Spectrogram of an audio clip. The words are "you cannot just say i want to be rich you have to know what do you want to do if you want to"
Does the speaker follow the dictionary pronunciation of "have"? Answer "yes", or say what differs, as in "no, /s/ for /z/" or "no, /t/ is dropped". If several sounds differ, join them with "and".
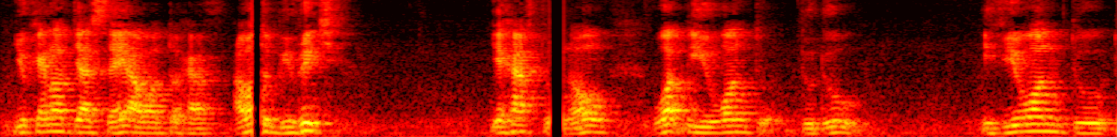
no, /f/ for /v/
